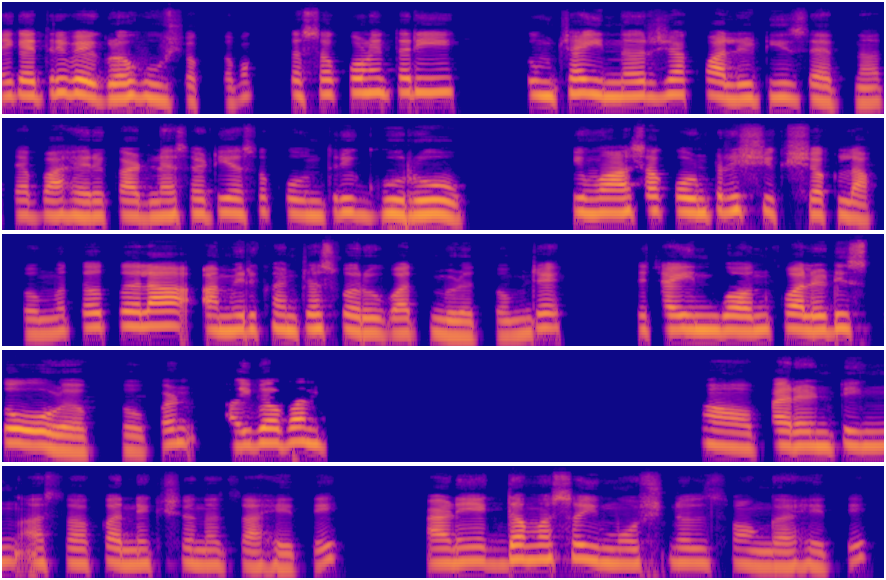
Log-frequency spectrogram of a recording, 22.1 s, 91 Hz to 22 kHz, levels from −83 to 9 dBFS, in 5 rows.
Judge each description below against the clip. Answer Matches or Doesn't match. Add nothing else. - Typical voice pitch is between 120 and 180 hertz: Doesn't match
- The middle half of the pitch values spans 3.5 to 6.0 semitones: Doesn't match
